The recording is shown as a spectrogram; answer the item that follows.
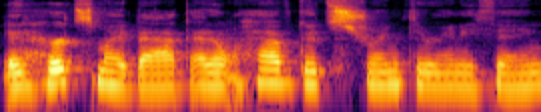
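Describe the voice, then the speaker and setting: On a very clean recording with no background sound, a woman talks at a mid-range pitch. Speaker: pet vlogger. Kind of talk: casual vlog. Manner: loud.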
